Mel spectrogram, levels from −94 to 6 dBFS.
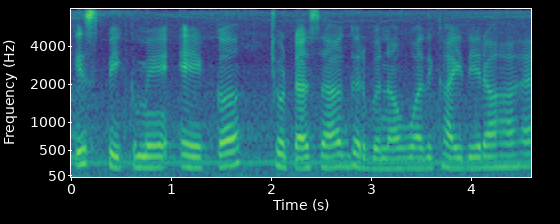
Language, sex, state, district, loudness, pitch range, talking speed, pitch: Hindi, female, Punjab, Pathankot, -21 LUFS, 185-220 Hz, 170 wpm, 200 Hz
